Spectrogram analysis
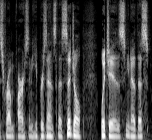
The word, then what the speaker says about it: sigil: come again with that word uh it's it's pronounced sigal you know is Sig no it's it's sigil it's uh yeah it's sigil but they spell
